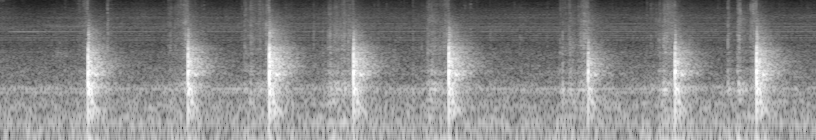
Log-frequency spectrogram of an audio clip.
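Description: Chef's knife chopping an onion on a cutting board: slow separate strokes, each a sharp knock of the blade on the board, about one a second.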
